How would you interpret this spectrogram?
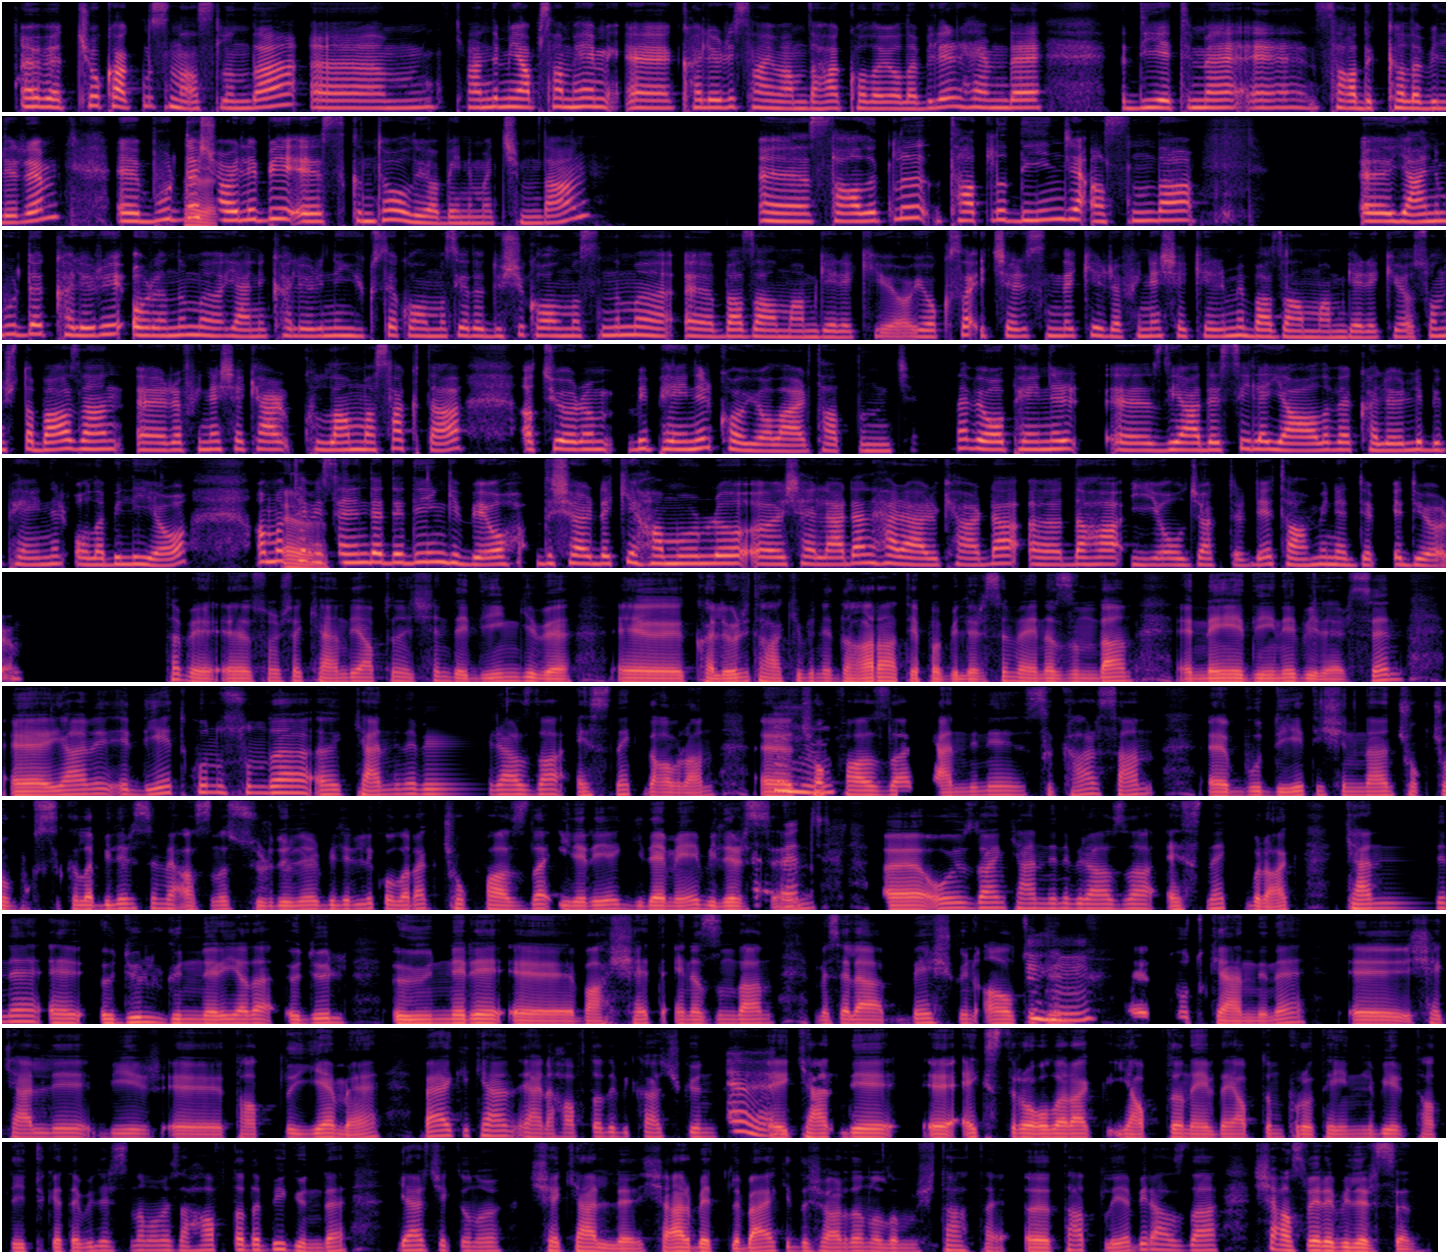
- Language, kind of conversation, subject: Turkish, advice, Sağlıklı bir yemek planı yapıyorum ama uygularken kararsız kalıyorum; bunu nasıl aşabilirim?
- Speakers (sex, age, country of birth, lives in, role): female, 30-34, Turkey, Germany, user; male, 25-29, Turkey, Germany, advisor
- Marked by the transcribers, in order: other background noise; tapping; sniff; distorted speech; unintelligible speech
